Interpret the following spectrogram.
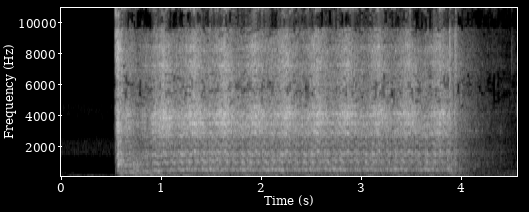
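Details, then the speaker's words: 1958 Plymouth engine, not run in over 40 years, started by hand-jumping wires: starter cranks steadily about three seconds without firing; owner unsure if too little fuel was given or spark is missing. "I don't think that's right unless I just didn't give myself enough fuel"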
